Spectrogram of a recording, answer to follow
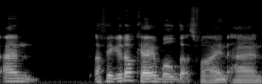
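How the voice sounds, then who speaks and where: A man with a British accent, lively intonation and a fairly quick pace, in a very clean recording with a silent background. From Britain. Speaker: former English teacher abroad. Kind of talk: casual chat.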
